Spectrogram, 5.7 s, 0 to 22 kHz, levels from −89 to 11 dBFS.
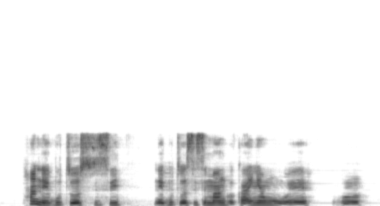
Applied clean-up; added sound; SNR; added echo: neural mask model DeepFilterNet 3.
